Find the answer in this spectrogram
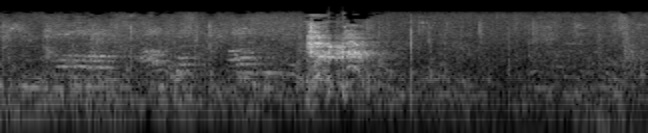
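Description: People's voices talking in a large hall, not music, with a louder burst of sound about three seconds in.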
